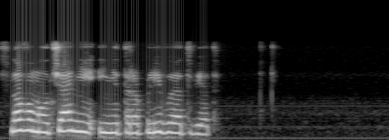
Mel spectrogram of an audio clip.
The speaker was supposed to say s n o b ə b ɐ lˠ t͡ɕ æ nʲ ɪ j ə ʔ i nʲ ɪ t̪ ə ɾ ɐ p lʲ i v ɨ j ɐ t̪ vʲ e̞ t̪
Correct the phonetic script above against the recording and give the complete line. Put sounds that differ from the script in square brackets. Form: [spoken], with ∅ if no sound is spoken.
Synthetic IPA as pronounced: s n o [v] ə [m] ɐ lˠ t͡ɕ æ nʲ ɪ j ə ʔ i nʲ ɪ t̪ ə ɾ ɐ p lʲ i v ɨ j ɐ t̪ vʲ e̞ t̪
